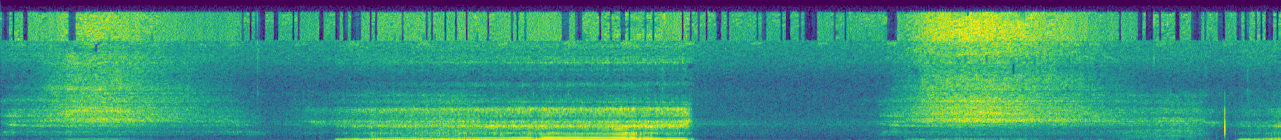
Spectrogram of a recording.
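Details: Miniature potbellied pigs named Clutch and Penelope sleep in fresh straw, snoring while they dream; a soft snore, then a loud deep rasping one lasting nearly three seconds, a quiet gap, and fainter snoring again.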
